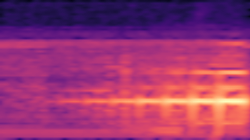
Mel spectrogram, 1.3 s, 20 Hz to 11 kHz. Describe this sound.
Guitar Beep
A weird beep created using a EHX Memory Boy modulating the pitch with a square wave at a fast ratio.
Recorded with an sm57 in front of a Fender Blues Junior.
